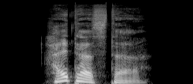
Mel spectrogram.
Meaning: inflection of heiter: 1. strong/mixed nominative masculine singular superlative degree 2. strong genitive/dative feminine singular superlative degree 3. strong genitive plural superlative degree
- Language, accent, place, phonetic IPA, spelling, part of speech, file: German, Germany, Berlin, [ˈhaɪ̯tɐstɐ], heiterster, adjective, De-heiterster.ogg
